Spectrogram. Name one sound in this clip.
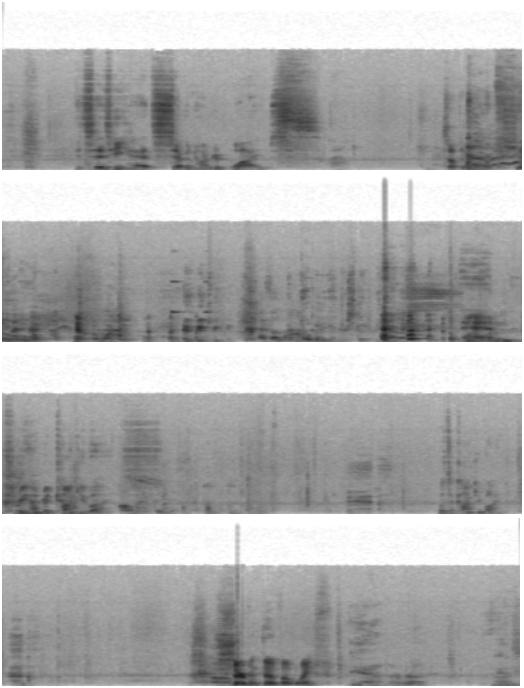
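An elderly man speaks calmly, with pauses.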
